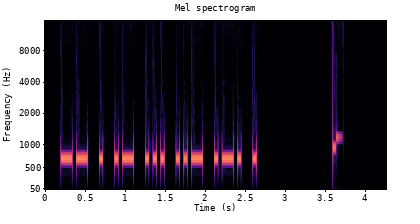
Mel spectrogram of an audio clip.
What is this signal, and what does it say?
Morse code, heard as a keyed tone, about 25 wpm, 700 Hz. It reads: MEASURE
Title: Sentences from Top 1000 Words - Review Part 1 - New Word Drill - 25wpm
